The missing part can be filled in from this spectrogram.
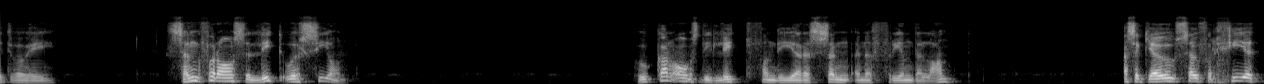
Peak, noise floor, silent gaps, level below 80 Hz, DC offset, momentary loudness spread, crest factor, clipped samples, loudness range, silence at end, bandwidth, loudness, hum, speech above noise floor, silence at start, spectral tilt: -2 dBFS; -72 dBFS; none; -64 dBFS; under 0.1%; 12 LU; 20 dB; under 0.1%; 7 LU; 0.05 s; 10 kHz; -20 LUFS; none; 52 dB; 0 s; -4.5 dB/octave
